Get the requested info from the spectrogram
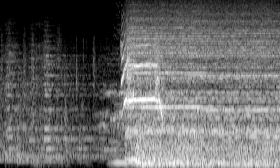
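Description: Horror soundtrack music: quiet and low at first, then a sudden loud sting about two seconds in with a short high note at its start, running on loud and sustained.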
